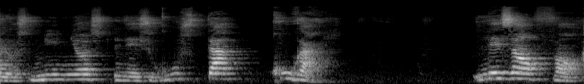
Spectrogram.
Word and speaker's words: les enfants: Les enfants, aquí hacemos la unión. Les enfants. Les enfants. No se pronuncia la S de plural.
